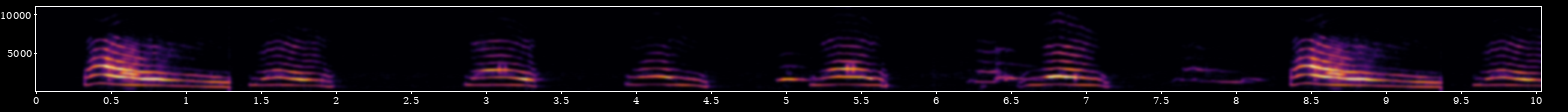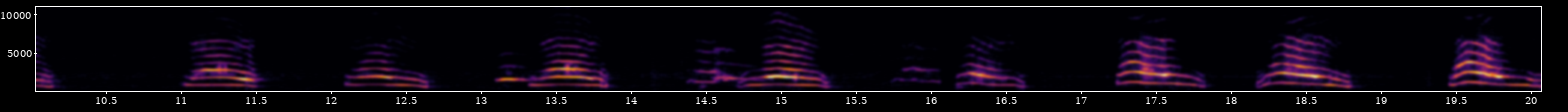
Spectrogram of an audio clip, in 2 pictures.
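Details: Kitten calling to attract cats, repeated mews, some loud and some softer, each a short rising-then-falling cry, coming about once a second with brief silences between.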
